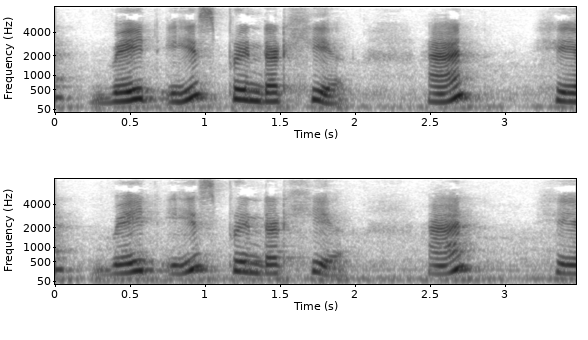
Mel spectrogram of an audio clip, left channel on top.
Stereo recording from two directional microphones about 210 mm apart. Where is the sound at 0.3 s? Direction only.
40° left (ahead or behind).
